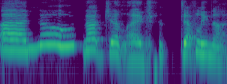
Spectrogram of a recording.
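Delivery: a little scratch in the throat. Answering whether still jet lagged from a uk trip, with a slight scratch in the voice. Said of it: "You got a little scratch in your voice".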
